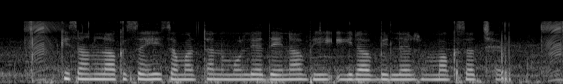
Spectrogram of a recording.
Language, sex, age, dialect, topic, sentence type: Magahi, male, 31-35, Northeastern/Surjapuri, agriculture, statement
